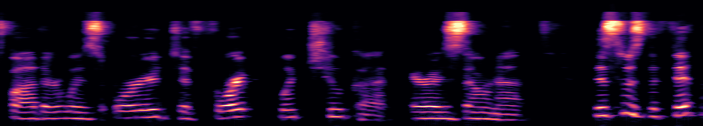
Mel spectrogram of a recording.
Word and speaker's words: Huachuca: It's tough pronunciation. My grandmother, you might have seen It's the easy book. once you say it, Huachuca.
